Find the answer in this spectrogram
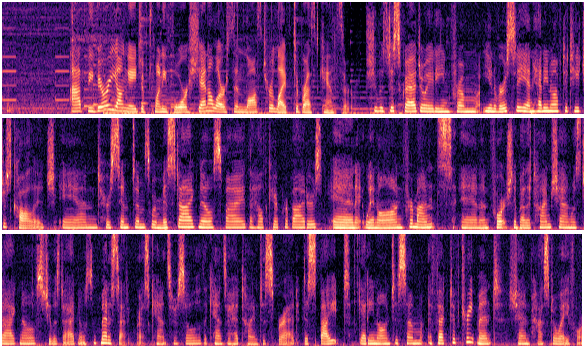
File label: radio; healthbeat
